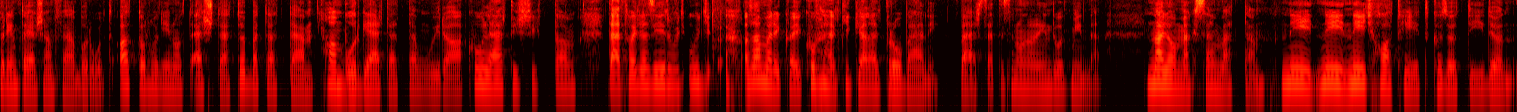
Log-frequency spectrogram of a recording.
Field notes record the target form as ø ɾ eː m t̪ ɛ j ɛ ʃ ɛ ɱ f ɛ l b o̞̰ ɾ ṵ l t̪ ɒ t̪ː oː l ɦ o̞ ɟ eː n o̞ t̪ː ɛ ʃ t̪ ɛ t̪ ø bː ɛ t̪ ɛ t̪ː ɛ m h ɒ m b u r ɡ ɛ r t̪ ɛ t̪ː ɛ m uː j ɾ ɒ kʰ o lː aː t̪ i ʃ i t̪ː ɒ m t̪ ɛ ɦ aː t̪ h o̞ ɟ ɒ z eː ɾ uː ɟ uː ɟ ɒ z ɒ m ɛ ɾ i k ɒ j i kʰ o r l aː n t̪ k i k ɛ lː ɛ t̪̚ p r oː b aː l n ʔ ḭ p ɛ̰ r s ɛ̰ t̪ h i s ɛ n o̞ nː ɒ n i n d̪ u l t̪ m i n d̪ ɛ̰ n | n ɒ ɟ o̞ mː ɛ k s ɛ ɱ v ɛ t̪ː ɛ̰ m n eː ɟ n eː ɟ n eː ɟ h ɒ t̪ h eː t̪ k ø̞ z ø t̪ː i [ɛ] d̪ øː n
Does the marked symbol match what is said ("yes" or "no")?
no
